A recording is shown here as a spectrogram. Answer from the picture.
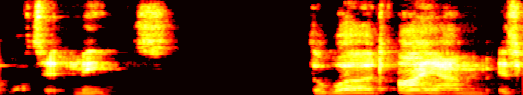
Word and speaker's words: iamb: way to remember what it means the word I am is pronounced just like the phrase I and now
